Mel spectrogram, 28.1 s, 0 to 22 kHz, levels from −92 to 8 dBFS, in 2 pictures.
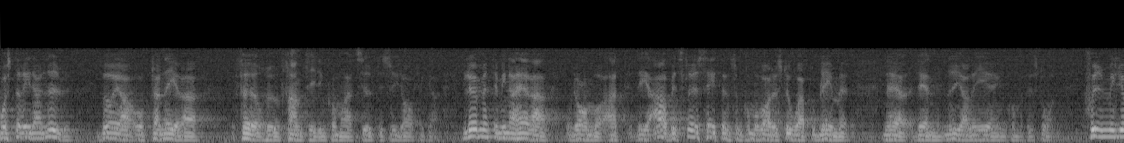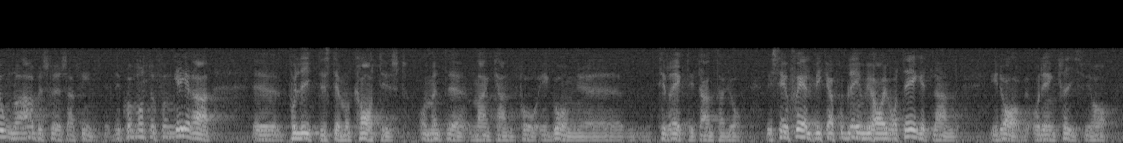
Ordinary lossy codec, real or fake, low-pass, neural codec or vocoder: none; fake; 5.4 kHz; vocoder, 24 kHz, 100 mel bands, Vocos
